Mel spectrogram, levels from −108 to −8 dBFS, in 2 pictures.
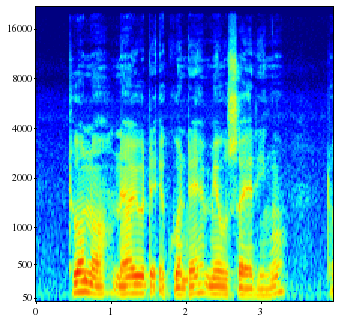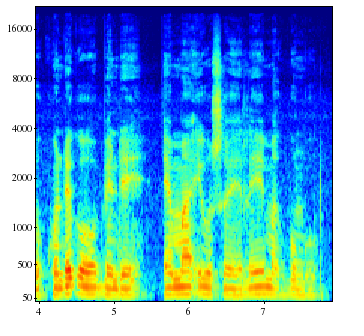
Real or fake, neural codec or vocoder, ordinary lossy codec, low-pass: real; none; none; 19.8 kHz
